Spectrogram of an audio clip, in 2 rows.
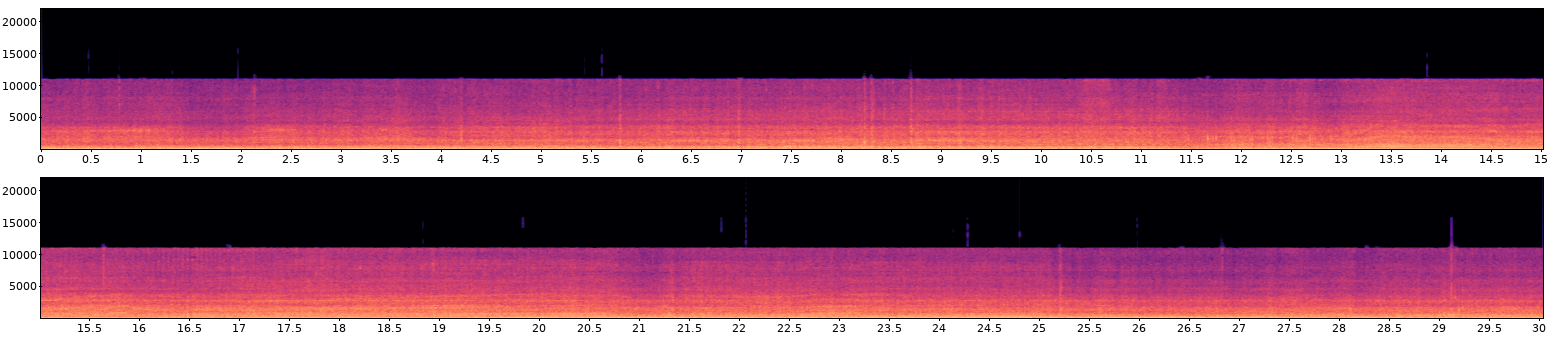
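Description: Honda CBR1000F's inline-four engine running while riding on a city road, with wind rush on the helmet microphone. Around the middle the engine note falls and climbs again through a change in speed and gear, then runs on steadily.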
